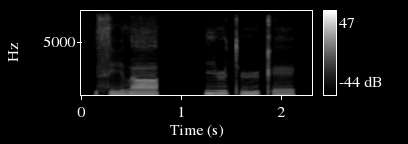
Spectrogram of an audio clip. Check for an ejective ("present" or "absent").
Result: present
